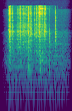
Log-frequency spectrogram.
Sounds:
Coin (dropping), Domestic sounds

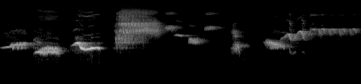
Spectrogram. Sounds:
Bird, Animal, Wild animals

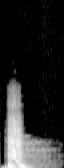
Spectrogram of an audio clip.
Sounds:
Plucked string instrument, Music, Musical instrument, Guitar

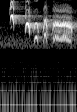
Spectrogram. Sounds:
Bird, Wild animals, Animal, bird call

